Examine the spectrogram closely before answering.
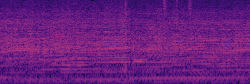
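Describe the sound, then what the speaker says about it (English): Ford front-engine race car in Le Mans Ultimate, its engine droning steadily and loud, the pitch stepping down around a gear change midway before holding a constant high roar with no voices. "the Ford is the most like liveliest front engine car to drive"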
